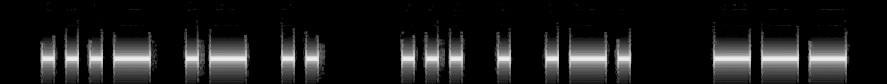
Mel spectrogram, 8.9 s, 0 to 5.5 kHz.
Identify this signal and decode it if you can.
Morse code, heard as a keyed tone, about 10 wpm, 800 Hz. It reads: VAI SER O
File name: portugais texte en clair 2 vitesse 10 mots minutes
